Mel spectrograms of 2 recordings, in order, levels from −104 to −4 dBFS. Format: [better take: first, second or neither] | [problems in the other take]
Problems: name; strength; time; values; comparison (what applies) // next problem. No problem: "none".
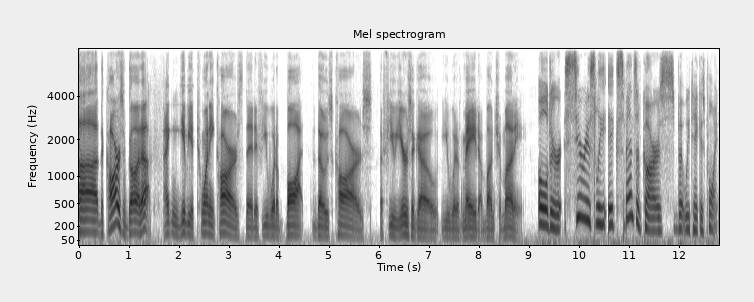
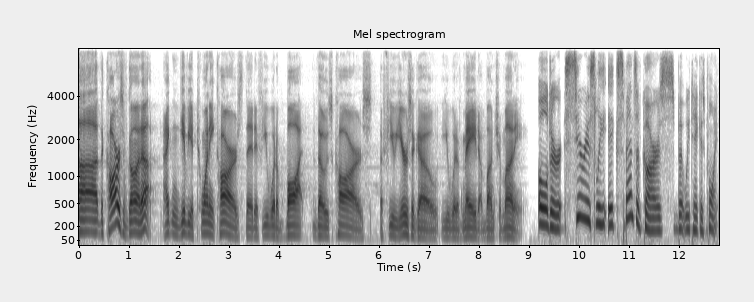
second | noise reduction (neural diffusion model UNIVERSE++)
